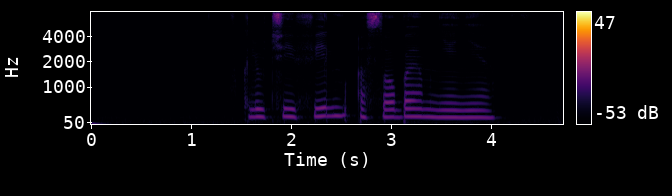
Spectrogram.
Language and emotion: Russian, neutral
